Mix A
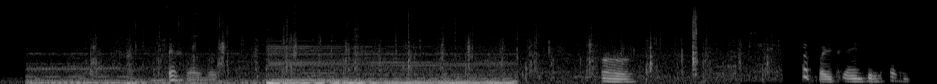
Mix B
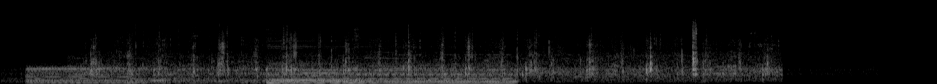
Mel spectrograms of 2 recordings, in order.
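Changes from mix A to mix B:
speech: muted
first sound: add Butterworth band-reject 1,400 Hz, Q 0.69
master: add loudspeaker in its box 160–6,000 Hz, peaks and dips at 320 Hz −4 dB, 480 Hz +8 dB, 700 Hz +10 dB, 1,900 Hz −4 dB

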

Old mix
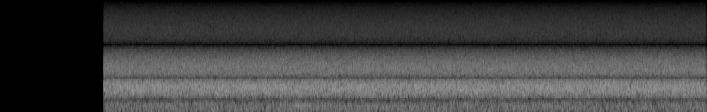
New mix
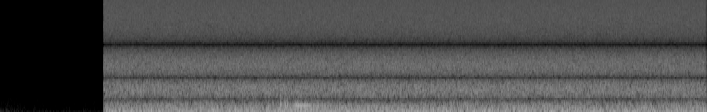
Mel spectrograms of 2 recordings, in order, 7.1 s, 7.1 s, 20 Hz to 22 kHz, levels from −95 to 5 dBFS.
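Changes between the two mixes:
background −7.5 dB
master: remove resonant band-pass 1,100 Hz, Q 1

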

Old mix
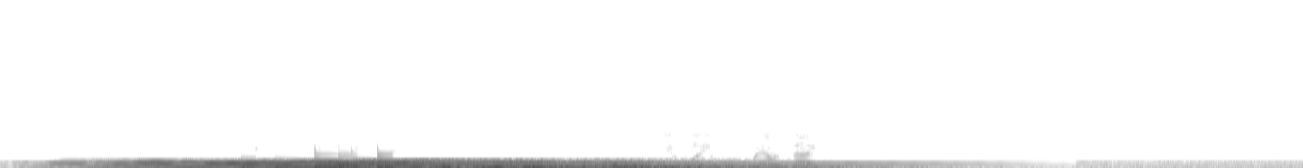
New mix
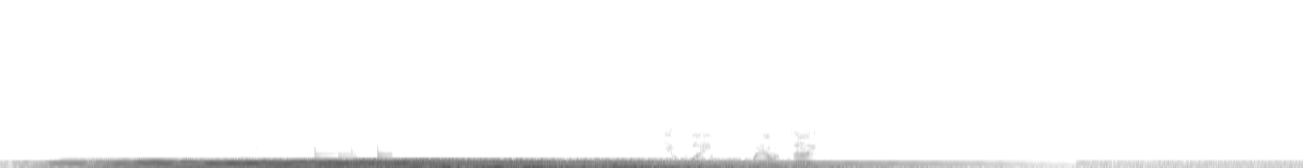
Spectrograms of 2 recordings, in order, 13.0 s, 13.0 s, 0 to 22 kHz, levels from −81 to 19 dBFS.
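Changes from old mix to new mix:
second sound −10.5 dB
master: add spectral tilt +2 dB per octave

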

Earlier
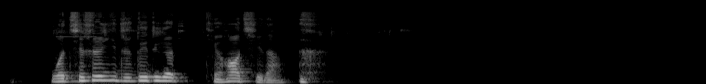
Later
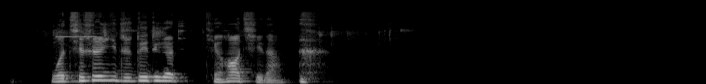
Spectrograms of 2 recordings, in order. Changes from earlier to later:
background +4.5 dB
master: add flat-topped bell 2,600 Hz +15.5 dB 1.3 octaves

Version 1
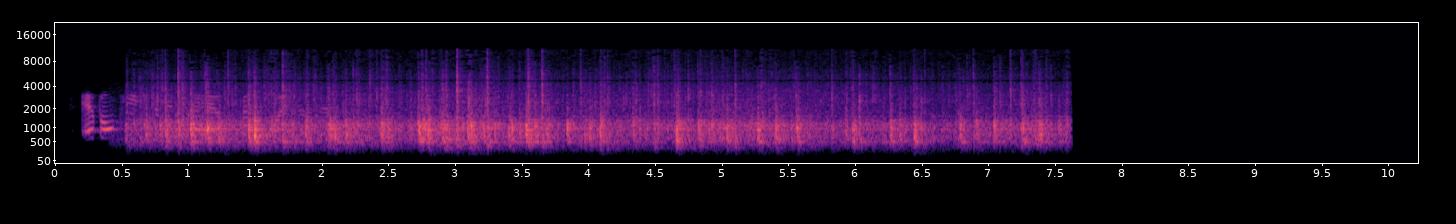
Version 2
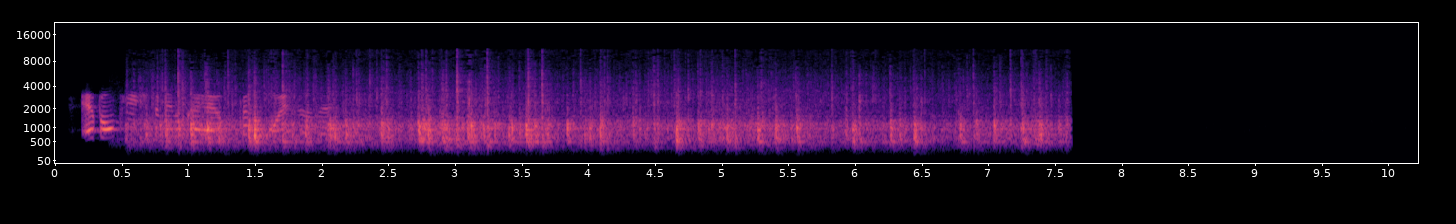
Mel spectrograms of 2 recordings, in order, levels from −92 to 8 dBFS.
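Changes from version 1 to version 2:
speech +7.5 dB
background: remove notch filter 4,700 Hz, Q 12

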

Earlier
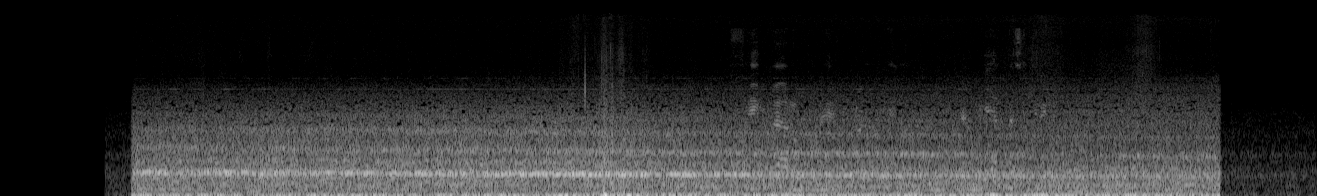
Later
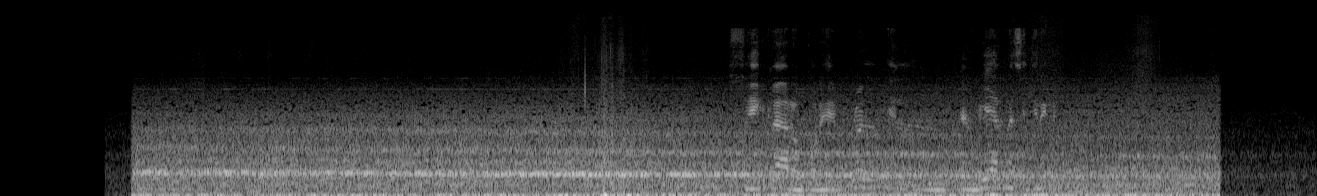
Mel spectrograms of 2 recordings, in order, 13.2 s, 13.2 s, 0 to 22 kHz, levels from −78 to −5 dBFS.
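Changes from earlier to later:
speech +8.0 dB
master: add high-shelf EQ 11,000 Hz −3 dB

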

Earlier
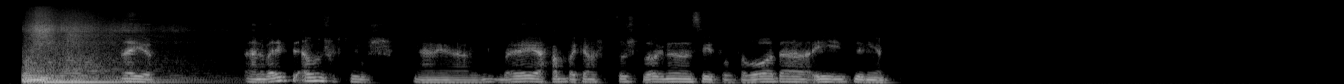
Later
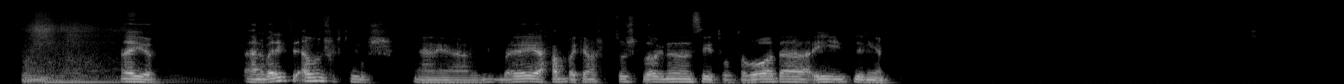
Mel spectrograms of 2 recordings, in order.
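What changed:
speech: remove phaser with its sweep stopped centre 1,700 Hz, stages 4
background −11.5 dB

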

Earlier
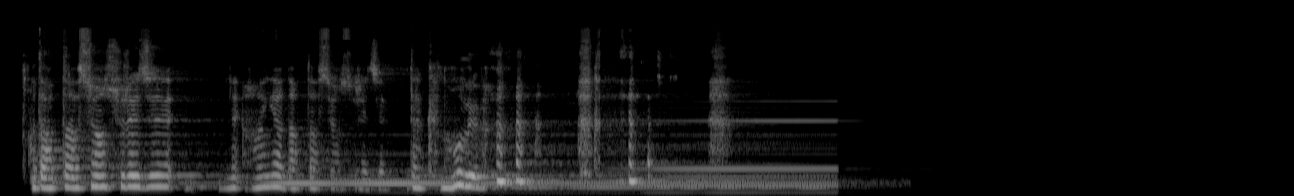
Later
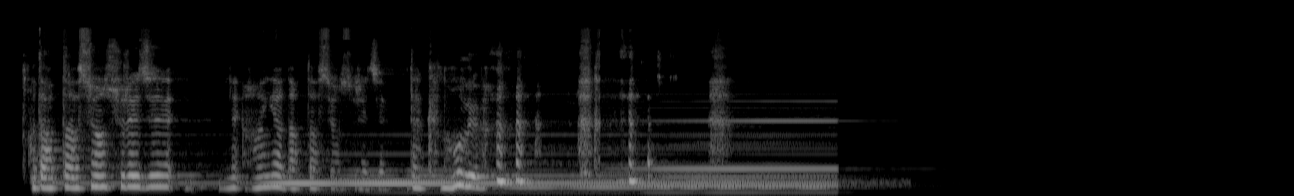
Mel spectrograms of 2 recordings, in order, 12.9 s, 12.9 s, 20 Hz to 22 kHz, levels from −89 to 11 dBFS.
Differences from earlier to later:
speech: send −6.5 dB
background +4.5 dB

